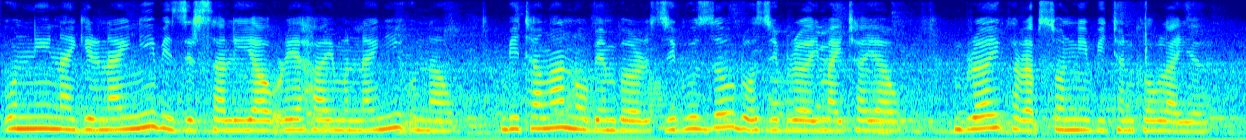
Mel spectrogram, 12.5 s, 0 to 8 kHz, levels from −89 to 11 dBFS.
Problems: constant background noise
